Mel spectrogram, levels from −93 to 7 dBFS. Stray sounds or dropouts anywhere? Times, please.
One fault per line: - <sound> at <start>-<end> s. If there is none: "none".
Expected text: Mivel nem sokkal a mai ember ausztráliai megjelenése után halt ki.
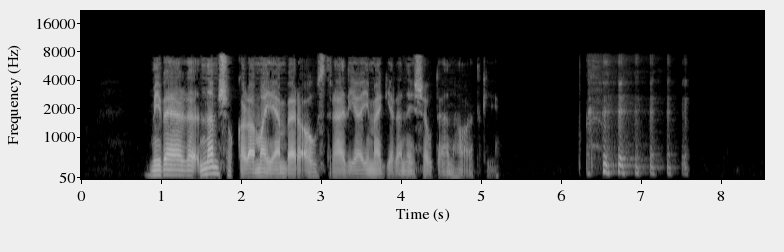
- laugh at 6.2-7.6 s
